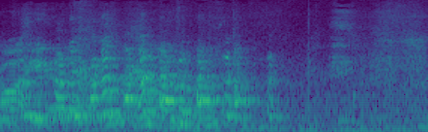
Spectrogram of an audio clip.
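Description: Another young woman speaks close to a microphone.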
